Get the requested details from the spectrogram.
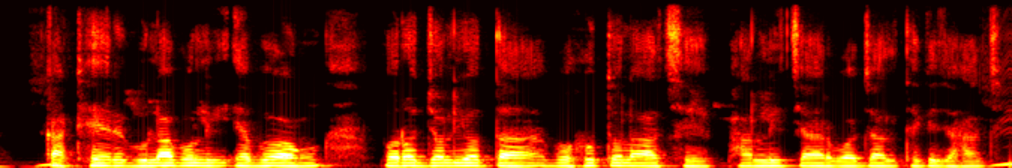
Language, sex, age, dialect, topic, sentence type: Bengali, male, 31-35, Jharkhandi, agriculture, statement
